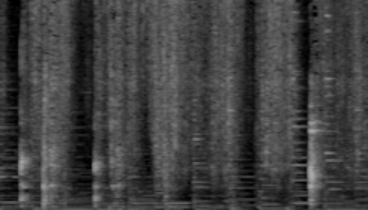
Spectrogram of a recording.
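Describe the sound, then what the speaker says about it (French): Sweet potato and carrots mixed with a wooden spoon in a bowl, producing irregular knocks and scrapes against the bowl with soft mushy stirring between, close and moderate in level. "Sinon, on va mélanger avec la cuillère en bois."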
